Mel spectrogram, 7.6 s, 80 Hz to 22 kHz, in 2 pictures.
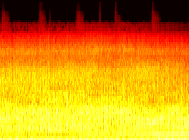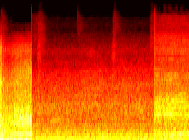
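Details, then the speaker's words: BMW F82 M4 radiator fan makes a loud, rough droning whir with a fast pulsing beat that stops when the fan shuts off. It has vibrated for two years, badly since a recent track day; the fan was replaced completely. "So, I need to get my radiator fan fixed. It's been vibrating like crazy."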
